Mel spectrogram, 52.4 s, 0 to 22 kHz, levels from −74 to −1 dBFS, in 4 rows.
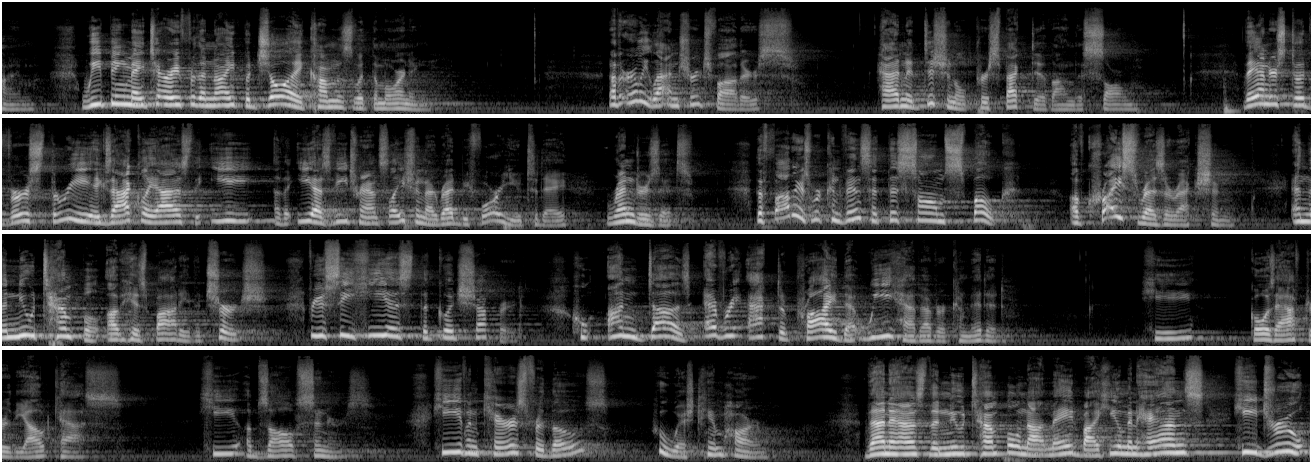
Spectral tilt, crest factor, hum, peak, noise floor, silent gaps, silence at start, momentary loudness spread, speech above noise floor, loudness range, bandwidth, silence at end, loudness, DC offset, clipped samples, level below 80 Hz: -3.5 dB/octave; 22 dB; none; 0 dBFS; -57 dBFS; none; 0 s; 16 LU; 35 dB; 9 LU; 18 kHz; 0 s; -21 LUFS; under 0.1%; under 0.1%; -58 dBFS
